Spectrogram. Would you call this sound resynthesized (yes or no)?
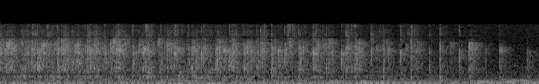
no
